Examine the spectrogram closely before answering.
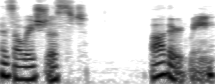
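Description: A woman with an American accent has a plain, everyday voice. She speaks at a moderate pace in a dry, close sound with no echo. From Lincoln, Nebraska, US Midwest. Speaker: nonprofit executive director. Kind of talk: radio interview.

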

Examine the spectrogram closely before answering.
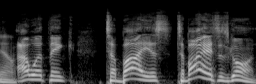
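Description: Against a silent background, the very clean recording captures a man speaking with a high pitch. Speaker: radio host. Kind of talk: casual banter. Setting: studio.

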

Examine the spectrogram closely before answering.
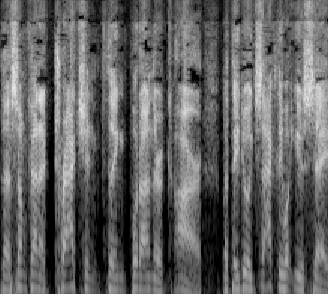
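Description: His tone bright and sharp, a man talks at a fairly quick pace. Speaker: fill-in radio sports host. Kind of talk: radio DJ patter: sports talk show host banter and ad reads. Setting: radio studio.

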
